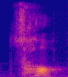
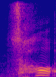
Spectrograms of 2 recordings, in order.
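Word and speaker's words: ཚོགས: That's the Wiley, but the way you pronounce it is TSOG or TSOK.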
